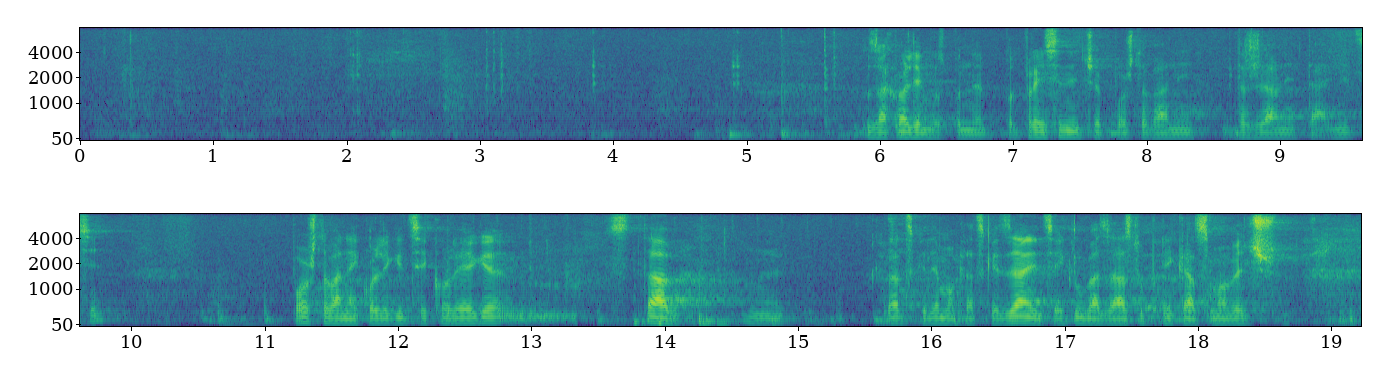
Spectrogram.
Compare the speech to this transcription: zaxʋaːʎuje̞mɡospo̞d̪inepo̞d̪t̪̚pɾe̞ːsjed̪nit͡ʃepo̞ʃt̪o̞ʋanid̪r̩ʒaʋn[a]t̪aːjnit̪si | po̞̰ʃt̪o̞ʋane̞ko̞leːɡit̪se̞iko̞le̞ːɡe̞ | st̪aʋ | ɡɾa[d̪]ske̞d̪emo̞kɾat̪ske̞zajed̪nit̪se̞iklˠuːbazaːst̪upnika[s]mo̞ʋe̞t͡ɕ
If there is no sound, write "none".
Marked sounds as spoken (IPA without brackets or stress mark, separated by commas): i, t̪, s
